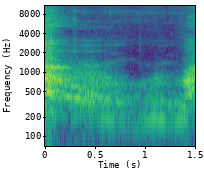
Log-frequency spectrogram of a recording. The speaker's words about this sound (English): Don't worry about the background noise. It's just dogs.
